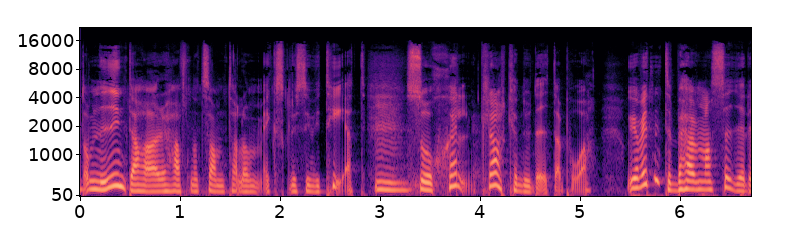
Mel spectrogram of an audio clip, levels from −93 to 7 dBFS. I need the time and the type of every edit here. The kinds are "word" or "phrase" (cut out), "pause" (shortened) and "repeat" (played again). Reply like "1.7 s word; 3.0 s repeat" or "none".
none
